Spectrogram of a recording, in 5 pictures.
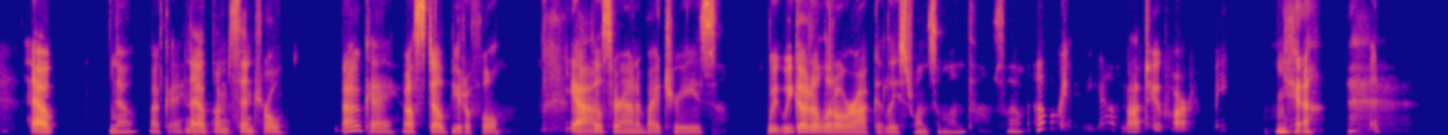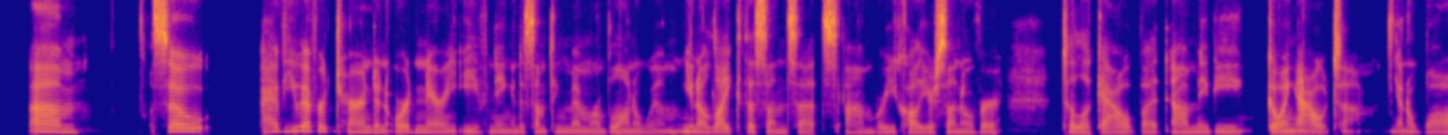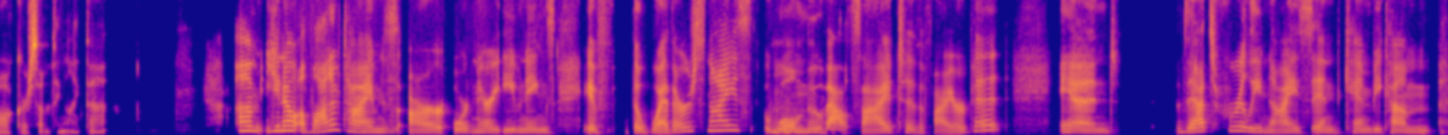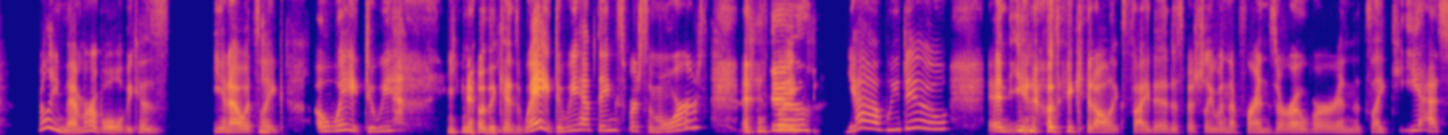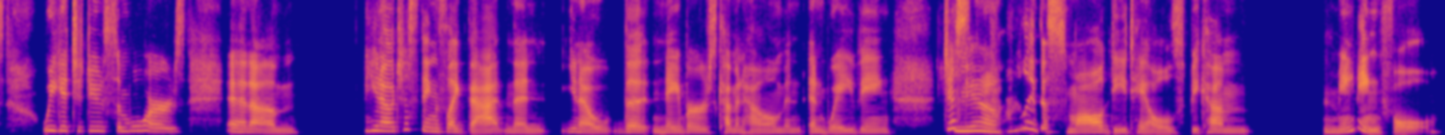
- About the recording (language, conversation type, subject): English, unstructured, How can I make moments meaningful without overplanning?
- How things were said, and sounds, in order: laughing while speaking: "yeah"; tapping; laugh; background speech; chuckle; laughing while speaking: "you know"; put-on voice: "Wait, do we have things for s'mores?"; other background noise; laughing while speaking: "and it's like"; put-on voice: "Yeah, we do"; laughing while speaking: "you know, they get all excited"; put-on voice: "Yes. We get to do s'mores"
